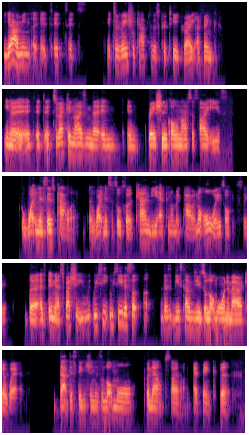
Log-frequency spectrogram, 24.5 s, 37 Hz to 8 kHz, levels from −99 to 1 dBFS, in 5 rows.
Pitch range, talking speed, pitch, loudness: 100-120 Hz, 175 wpm, 110 Hz, -23 LUFS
